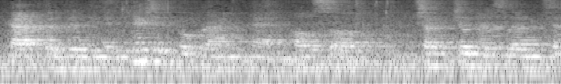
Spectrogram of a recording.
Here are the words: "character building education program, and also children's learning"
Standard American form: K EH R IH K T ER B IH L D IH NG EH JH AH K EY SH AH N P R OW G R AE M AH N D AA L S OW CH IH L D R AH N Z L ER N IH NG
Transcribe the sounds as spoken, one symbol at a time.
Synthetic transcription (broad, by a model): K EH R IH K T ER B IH N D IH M EH JH AH K EY SH AH N P R OW G R AE M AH N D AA L S OW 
